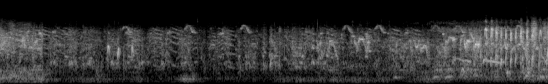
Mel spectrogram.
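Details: Budgies eating in an outdoor aviary make steady fast twittering chirps with rising squeaky notes, growing louder and more rapid at the end.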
